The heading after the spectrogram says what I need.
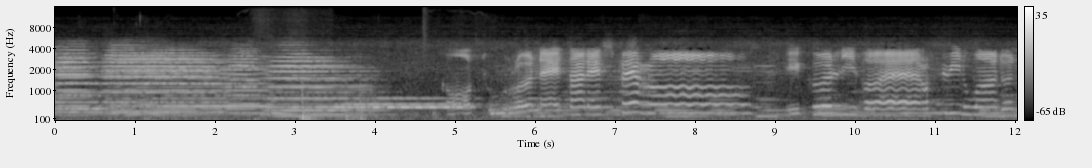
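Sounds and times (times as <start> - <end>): musical accompaniment: 0.0 - 9.3
person singing with vibrato: 4.0 - 12.0.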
